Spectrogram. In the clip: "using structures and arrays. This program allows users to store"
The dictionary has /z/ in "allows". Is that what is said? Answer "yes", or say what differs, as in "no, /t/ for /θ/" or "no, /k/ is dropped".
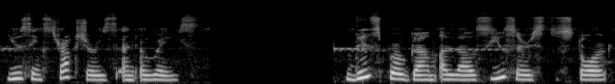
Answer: no, /s/ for /z/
